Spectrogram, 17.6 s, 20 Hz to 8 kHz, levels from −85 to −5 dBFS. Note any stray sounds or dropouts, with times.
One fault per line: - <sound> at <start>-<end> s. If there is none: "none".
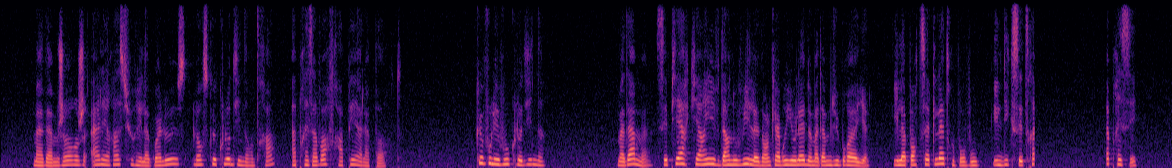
none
